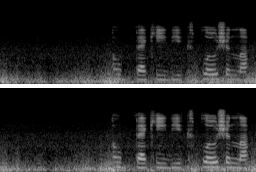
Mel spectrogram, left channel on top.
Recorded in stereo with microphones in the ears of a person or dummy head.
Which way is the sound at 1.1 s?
20° right (ahead or behind).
